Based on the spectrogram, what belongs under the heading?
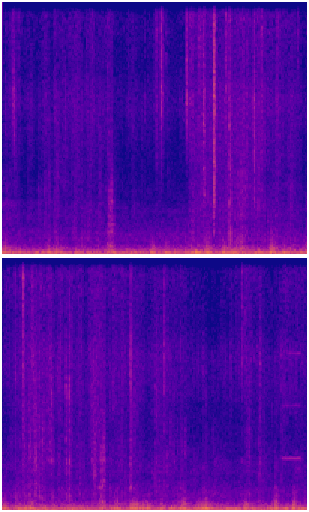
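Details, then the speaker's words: Ford Fusion rolling downhill over a potholed street without braking: irregular dull knocks on every bump from a loose front brake caliper, after other shops had condemned the steering rack; the noise disappears with light braking. "vamos descer aqui a rua agora sem pisar no freio descendo direto e você vai ouvir o barulho ó o barulho"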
